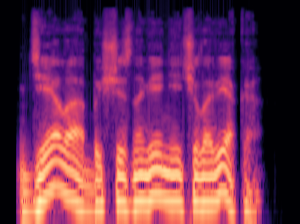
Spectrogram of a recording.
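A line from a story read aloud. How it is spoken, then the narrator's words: Calm. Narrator (Russian): спокойно закончил Страйк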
